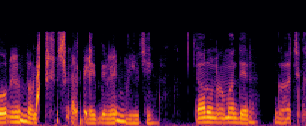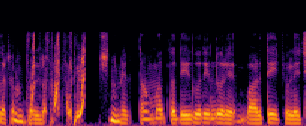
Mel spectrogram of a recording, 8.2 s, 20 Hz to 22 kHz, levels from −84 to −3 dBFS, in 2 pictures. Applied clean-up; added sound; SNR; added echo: neural diffusion model UNIVERSE++.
